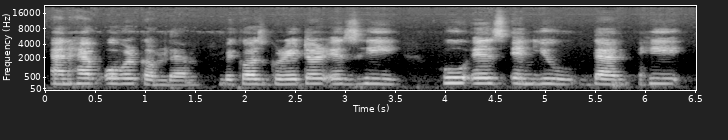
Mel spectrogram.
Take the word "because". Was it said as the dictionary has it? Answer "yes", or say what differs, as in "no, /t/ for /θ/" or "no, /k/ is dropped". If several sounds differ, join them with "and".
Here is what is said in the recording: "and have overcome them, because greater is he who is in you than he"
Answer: yes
